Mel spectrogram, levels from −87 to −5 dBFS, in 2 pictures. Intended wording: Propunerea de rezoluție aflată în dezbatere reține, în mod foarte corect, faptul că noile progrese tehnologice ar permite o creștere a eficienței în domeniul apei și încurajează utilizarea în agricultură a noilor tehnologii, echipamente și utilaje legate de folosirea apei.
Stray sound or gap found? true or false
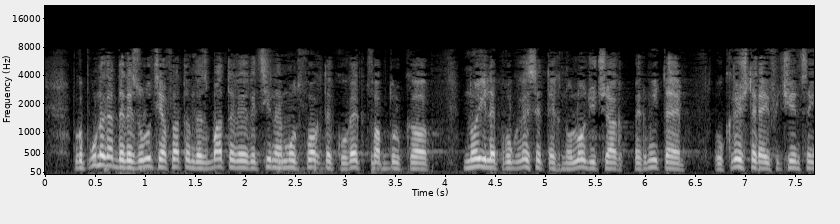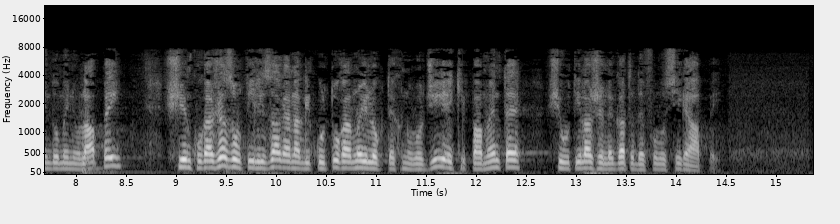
false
